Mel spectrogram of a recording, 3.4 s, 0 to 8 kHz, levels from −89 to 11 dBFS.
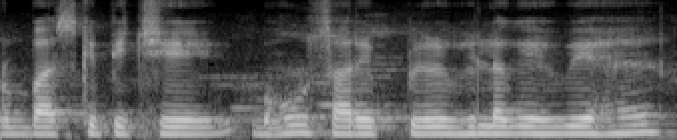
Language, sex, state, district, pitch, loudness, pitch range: Hindi, male, Jharkhand, Deoghar, 155 Hz, -17 LUFS, 150-160 Hz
